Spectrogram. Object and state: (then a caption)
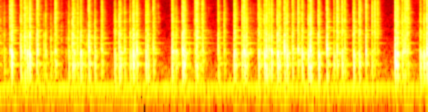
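Small hollow metal tin. A small, flat, hollow rectangular metal tin with a blue lid printed with a silver bow is held in the hands and tapped rapidly with long painted fingernails. The result is a fast, continuous stream of short, dry clicks with a hollow, tinny ring around the mid-range and bright edges, broken by a few brief pauses.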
